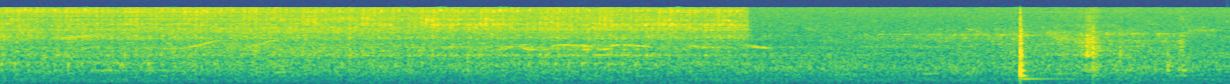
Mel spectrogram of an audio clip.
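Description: Quiet outdoor ambience: a faint steady hiss with a few faint distant bird chirps. The hiss drops away a little before four seconds in, and there is a single short click near the end.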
